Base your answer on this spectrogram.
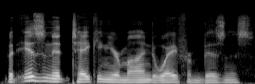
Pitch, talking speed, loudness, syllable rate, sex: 110 Hz, 210 wpm, -19 LUFS, 5.3 syllables/s, male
